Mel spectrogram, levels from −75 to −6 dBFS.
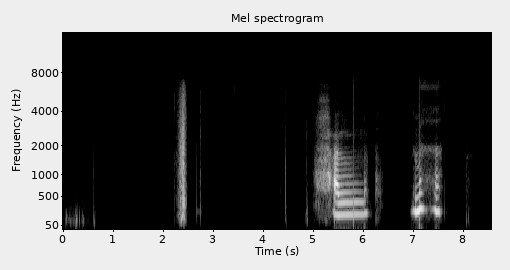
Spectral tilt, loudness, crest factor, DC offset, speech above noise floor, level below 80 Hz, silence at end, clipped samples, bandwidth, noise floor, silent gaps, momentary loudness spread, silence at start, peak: -6.5 dB/octave; -22 LUFS; 24 dB; under 0.1%; 32 dB; -60 dBFS; 1 s; under 0.1%; 7.4 kHz; -52 dBFS; 2.84-3.42 s, 3.51-4.43 s, 4.52-4.84 s, 6.47-6.92 s; 15 LU; 2.3 s; -2 dBFS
